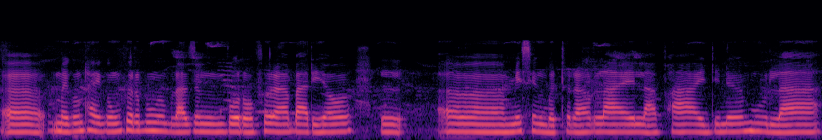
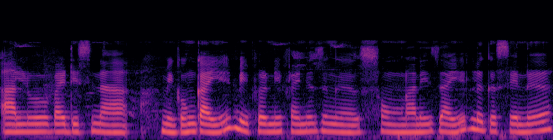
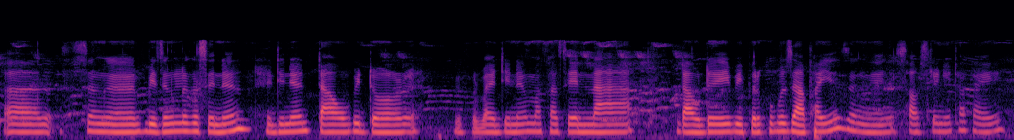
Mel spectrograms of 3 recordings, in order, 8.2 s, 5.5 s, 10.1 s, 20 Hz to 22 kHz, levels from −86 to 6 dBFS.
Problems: none marked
